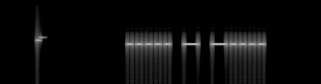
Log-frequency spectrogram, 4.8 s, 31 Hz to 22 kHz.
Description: Morse code, heard as a keyed tone, about 17 wpm, 700 Hz. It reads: 5T6
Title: Common Cut Numbers - 3-Digit 17wpm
